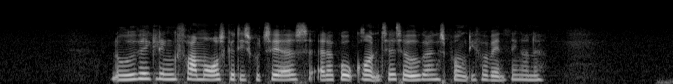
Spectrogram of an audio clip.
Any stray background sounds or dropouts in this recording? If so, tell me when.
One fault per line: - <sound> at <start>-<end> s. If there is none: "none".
none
